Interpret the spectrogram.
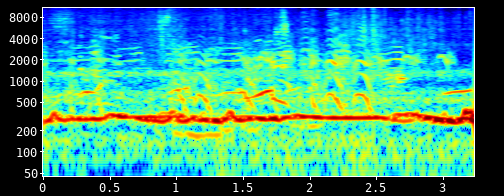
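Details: Several prairie chickens performing a mating dance on a lek near Dilworth, Minnesota, at Bluestem Prairie: deep sustained droning boom beneath a quick run of falling cackles and whooping yelps.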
